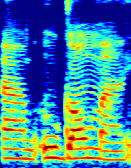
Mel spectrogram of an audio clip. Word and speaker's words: Ugonma: My first name is Ugonma. You don't pronounce the N. Silent N.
